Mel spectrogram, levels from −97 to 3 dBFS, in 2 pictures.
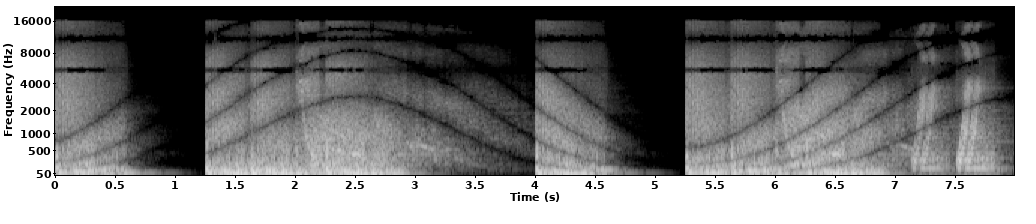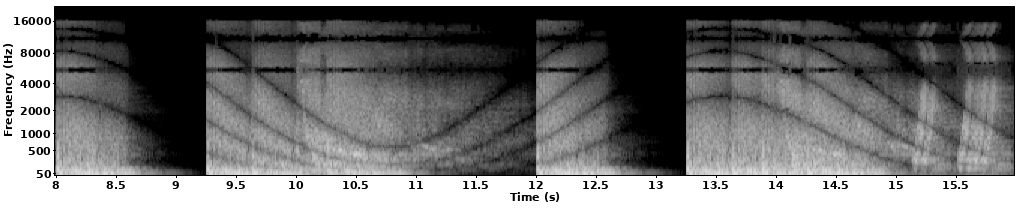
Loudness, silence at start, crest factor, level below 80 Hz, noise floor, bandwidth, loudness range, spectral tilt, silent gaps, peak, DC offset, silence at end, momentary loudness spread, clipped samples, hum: -22 LUFS; 0 s; 16 dB; -24 dBFS; -54 dBFS; 16.5 kHz; 4 LU; -5.5 dB/octave; none; -4 dBFS; under 0.1%; 0.05 s; 12 LU; under 0.1%; none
